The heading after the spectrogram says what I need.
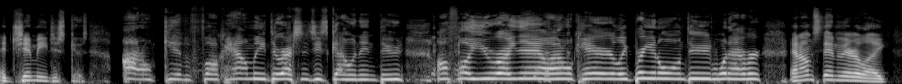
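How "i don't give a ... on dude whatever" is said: put-on Fishtown Philadelphia neighborhood accent. Retelling a friend's reply to the management people: imitating a full Fishtown accent. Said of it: "going full fish town".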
